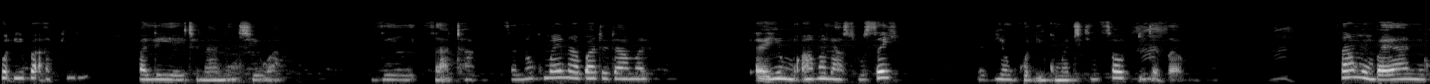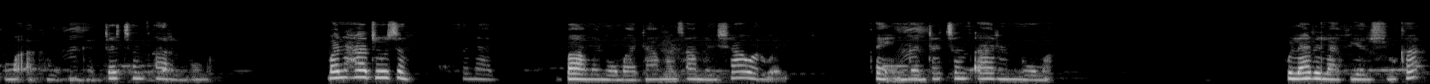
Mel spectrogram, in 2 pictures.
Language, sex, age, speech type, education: Hausa, female, 46-60, spontaneous, tertiary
